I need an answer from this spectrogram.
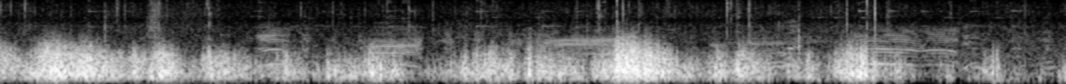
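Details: Sheep in a flock giving several short wavering bleats amid loud bursts of shuffling, hoof clatter and broadband rustling noise, calls partly overlapping from different animals.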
